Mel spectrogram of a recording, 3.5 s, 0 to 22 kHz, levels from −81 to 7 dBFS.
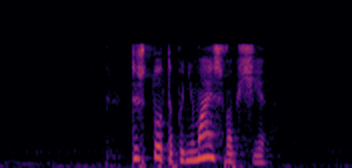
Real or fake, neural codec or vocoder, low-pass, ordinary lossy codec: real; none; 7.2 kHz; none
